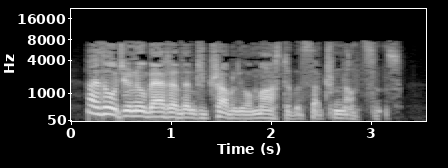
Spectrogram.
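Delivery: ordinary delivery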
